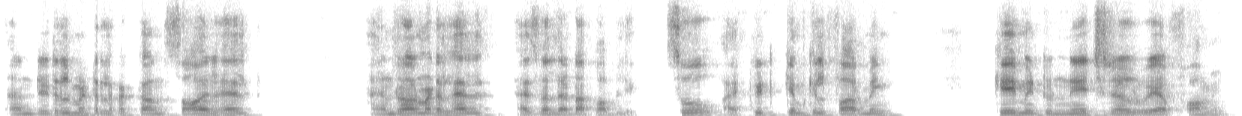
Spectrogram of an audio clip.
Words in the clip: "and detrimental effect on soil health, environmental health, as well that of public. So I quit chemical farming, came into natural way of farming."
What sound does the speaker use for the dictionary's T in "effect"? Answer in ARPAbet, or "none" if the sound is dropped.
T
